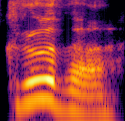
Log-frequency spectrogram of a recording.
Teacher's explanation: that d will sound like a th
